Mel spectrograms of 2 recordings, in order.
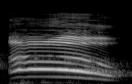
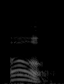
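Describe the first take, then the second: First: It sounds like a pleading cry. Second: It sounds dumbfounded.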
